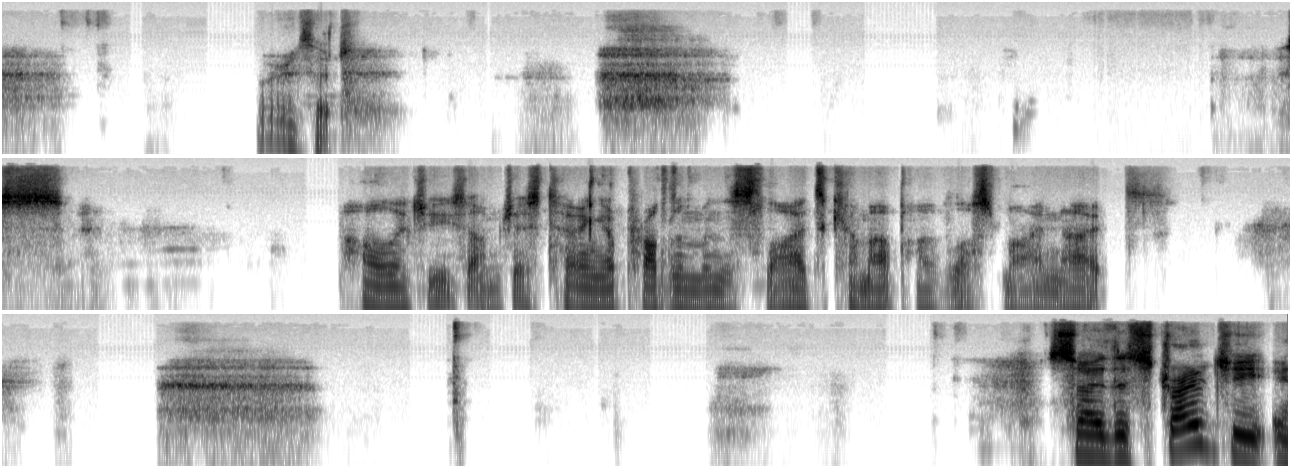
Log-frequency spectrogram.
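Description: A man speaks calmly in bursts over an online call.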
